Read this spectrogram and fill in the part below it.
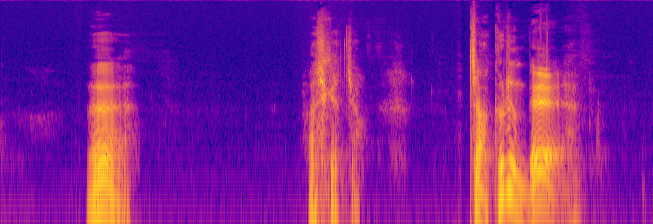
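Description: An elderly man speaks with animation in short bursts, heard through a microphone.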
